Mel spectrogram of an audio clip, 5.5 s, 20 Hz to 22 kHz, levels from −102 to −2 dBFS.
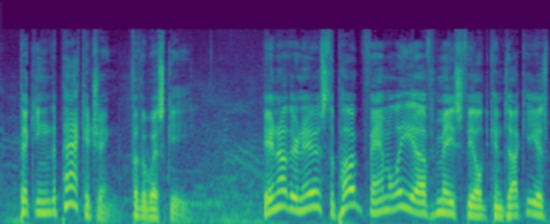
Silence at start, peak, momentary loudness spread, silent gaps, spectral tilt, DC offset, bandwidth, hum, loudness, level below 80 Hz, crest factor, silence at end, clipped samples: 0.1 s; -6 dBFS; 7 LU; none; -5 dB/octave; under 0.1%; 13.5 kHz; none; -20 LUFS; -42 dBFS; 14 dB; 0.05 s; under 0.1%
